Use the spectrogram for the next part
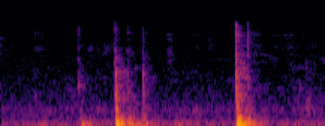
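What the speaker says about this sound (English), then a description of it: "I'll type it rather than click it" Keys tapped on a computer keyboard while entering a spreadsheet formula in Excel: a few separate, close clicks spread over a couple of seconds, with no talking.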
